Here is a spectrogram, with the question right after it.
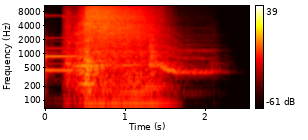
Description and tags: sas ouverture
airlock, machine, open, science-fiction, sci-fi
